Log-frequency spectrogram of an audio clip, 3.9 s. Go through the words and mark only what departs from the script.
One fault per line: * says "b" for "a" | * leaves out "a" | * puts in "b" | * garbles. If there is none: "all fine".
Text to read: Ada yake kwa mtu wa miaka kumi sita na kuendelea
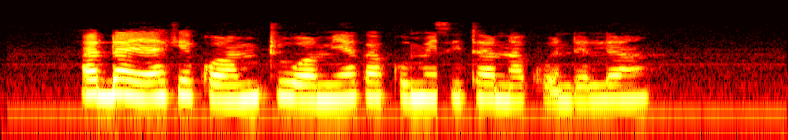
all fine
